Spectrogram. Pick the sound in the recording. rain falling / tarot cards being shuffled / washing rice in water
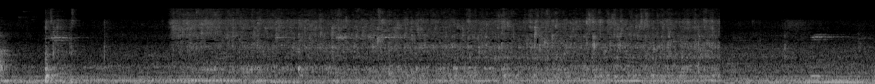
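washing rice in water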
